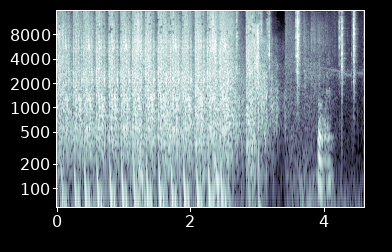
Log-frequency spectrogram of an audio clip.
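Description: A DRAGON G36C rifle in the online shooter Special Force fires a long, loud, rapid automatic burst for nearly three seconds. After a short pause, a few scattered single shots follow.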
